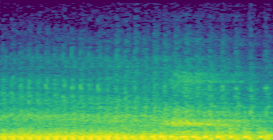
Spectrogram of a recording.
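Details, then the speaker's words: Honda lawn mower that suddenly would not start, now restarted on choke after a spark plug replacement from a tune-up kit: the small single-cylinder engine catches and settles into an even, steady chug with no misses; it runs normally. "and choke on yes success we totally"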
